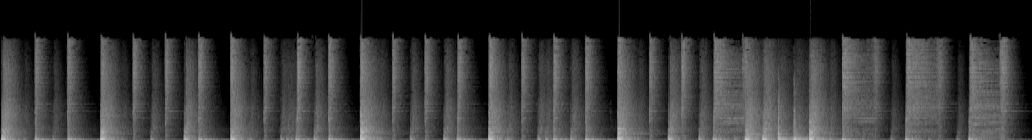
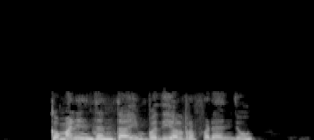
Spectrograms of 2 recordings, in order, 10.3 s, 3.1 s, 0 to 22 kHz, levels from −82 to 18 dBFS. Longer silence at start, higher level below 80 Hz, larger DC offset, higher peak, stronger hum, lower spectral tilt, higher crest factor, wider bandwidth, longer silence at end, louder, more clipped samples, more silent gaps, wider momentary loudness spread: second, 0 s vs 0.5 s; first, -38 dBFS vs -62 dBFS; neither; about the same, 0 dBFS vs -2 dBFS; neither; second, -4.5 dB/octave vs -6 dB/octave; first, 22 dB vs 14 dB; first, 17 kHz vs 7.6 kHz; second, 0.2 s vs 0.6 s; second, -22 LUFS vs -14 LUFS; neither; neither; first, 13 LU vs 9 LU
